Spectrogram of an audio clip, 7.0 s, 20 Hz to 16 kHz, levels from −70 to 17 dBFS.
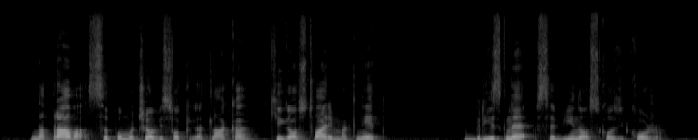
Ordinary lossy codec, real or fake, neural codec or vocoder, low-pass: none; real; none; 14.4 kHz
